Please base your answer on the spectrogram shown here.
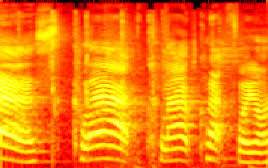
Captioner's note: clap; applause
